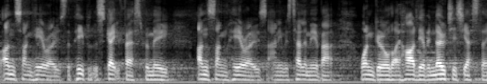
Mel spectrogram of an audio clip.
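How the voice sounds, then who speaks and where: A man gives an informal, earnest talk about faith and kindness. He speaks at a middle pitch in a loose, unhurried way, often pausing on "um". His voice carries a long reverb from a big hall. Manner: relaxed, many ums, earnest.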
